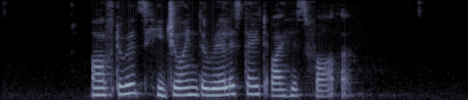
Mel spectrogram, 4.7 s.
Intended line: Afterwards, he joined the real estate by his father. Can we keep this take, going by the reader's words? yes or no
yes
